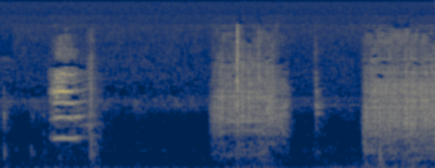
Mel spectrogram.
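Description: Cat-shaped coin bank toy set off by a coin: one short, steady electronic meow about half a second in, then a soft whir of its mechanism around two seconds in and a faint click.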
